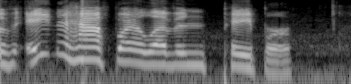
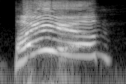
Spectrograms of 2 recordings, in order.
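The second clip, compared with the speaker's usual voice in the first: high, very loud bam; triumphant reveal; 9 semitones higher, 12 dB louder than usual. Acted. Sony revealing price to Microsoft, triumphant shout.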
